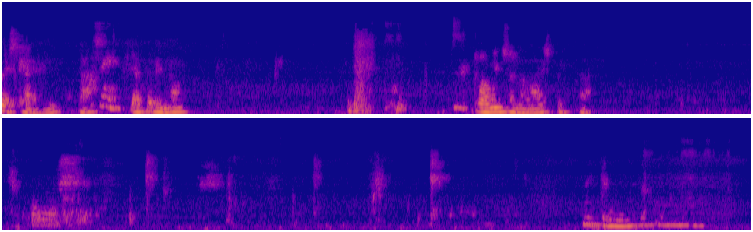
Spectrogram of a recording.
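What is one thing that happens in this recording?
A middle-aged woman murmurs softly and drowsily close by.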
